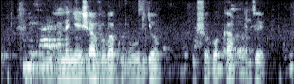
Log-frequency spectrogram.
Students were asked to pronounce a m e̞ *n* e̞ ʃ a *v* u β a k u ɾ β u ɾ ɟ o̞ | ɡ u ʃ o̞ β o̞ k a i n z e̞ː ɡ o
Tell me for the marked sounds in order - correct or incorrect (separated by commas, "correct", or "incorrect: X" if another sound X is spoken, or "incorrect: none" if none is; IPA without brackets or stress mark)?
incorrect: ɲ, correct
